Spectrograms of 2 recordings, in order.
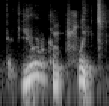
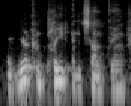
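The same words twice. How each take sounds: First: If you're complete, drawn out slowly and pitched up, stress on complete; slow emphasis. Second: Said in the usual way. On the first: Shown as a demonstration. Coach stresses the key phrase.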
